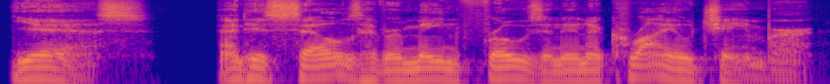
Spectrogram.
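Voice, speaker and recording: Solemn military commander, low-pitched, raspy, measured, authoritative, video game briefing. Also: male voice, sing-song, a little mellow, dry recording, clean studio sound, exaggerated voice. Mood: solemn, explanatory.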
